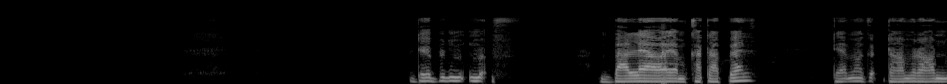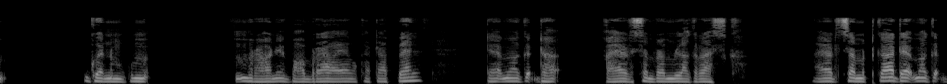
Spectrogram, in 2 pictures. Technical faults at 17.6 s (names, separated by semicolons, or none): AAC compression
